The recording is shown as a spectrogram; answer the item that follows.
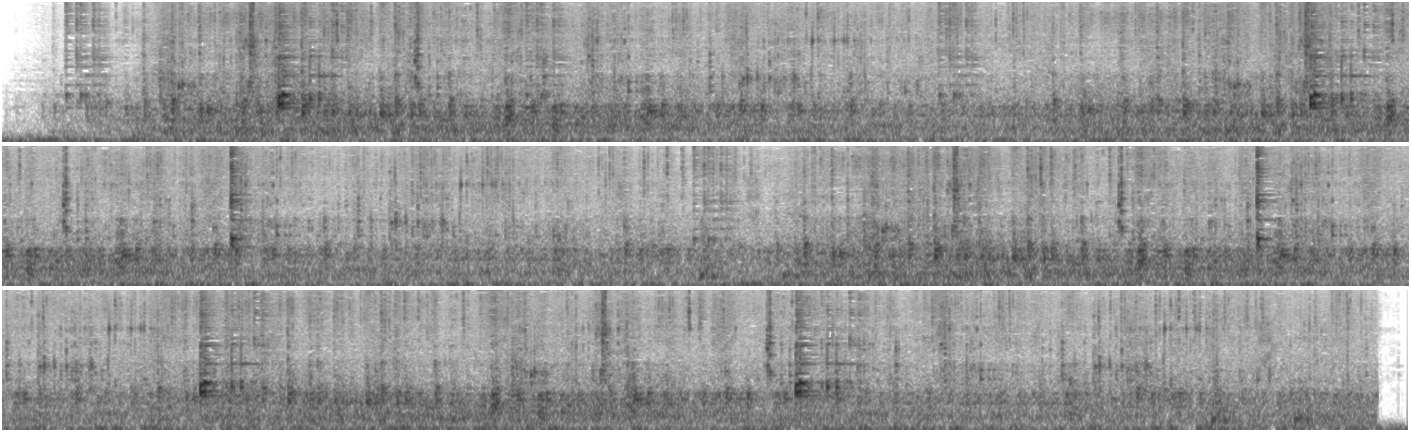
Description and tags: Cart bieng pulled full of bones and tin cups
This is a sound I created using a wood cart, shot gun shells rattling and knives clanking to simulate bones and tin cups
cart, bones, wood-cart, foley, tin-cups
